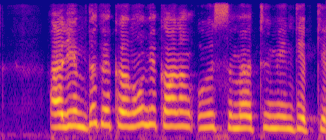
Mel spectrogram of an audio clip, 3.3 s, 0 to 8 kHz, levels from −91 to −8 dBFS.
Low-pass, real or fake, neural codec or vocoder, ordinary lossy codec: 7.2 kHz; fake; codec, 16 kHz, 4 kbps, FreqCodec, smaller model; none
